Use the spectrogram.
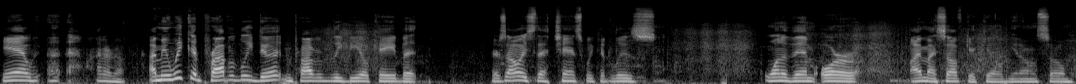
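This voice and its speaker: Mature man, slightly high voice, casual gameplay commentary, rambling, thinking aloud, noticeable background noise. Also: steady tone, normal speed. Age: middle-aged or older. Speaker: let's play streamer.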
